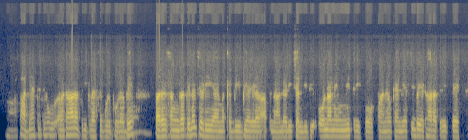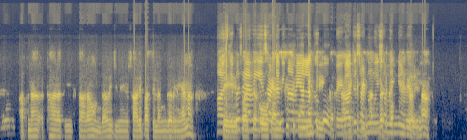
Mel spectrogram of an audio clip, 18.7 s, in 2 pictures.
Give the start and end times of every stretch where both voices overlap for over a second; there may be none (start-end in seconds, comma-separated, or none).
14.2-17.8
